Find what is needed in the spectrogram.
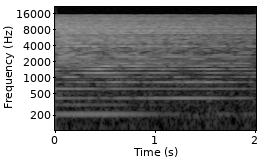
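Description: A steady low buzzing tone with even overtones, slowly fading out.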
